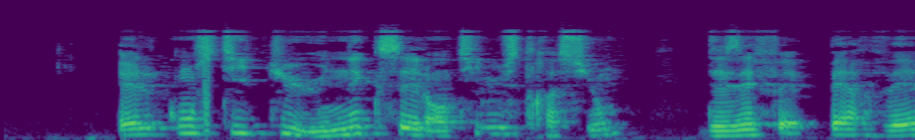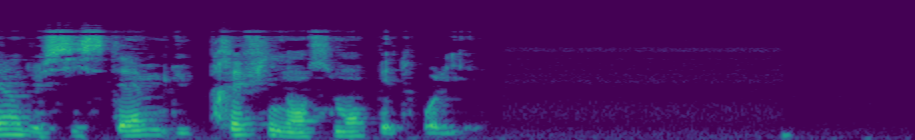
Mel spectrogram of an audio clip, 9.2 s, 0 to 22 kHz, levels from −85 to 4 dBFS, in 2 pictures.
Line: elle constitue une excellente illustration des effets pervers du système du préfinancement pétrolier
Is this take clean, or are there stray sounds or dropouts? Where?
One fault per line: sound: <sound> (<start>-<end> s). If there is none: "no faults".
no faults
